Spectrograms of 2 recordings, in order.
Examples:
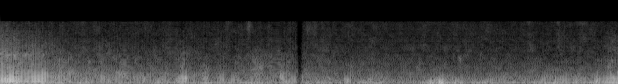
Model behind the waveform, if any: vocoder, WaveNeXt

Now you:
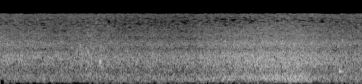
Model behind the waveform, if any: vocoder, BigVGAN v2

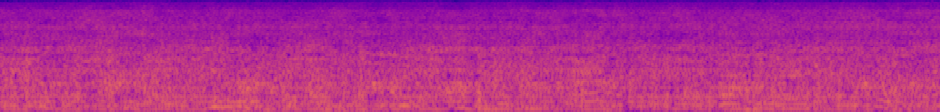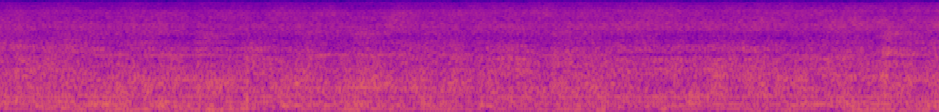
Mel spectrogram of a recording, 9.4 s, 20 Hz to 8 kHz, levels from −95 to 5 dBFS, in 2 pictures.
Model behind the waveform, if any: codec, SNAC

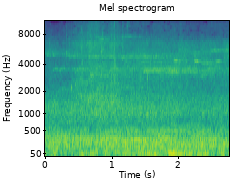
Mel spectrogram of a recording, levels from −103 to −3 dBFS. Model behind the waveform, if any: none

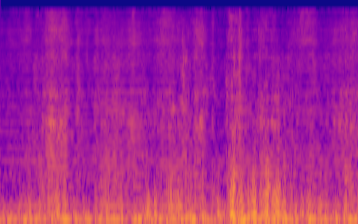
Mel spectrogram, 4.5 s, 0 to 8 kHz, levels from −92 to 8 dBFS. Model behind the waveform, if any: vocoder, HiFi-GAN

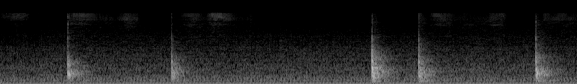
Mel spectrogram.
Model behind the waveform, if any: none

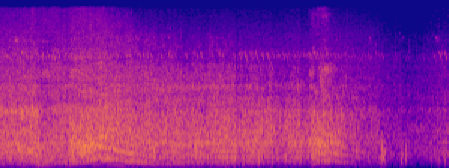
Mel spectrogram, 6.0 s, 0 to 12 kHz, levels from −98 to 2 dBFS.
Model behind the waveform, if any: none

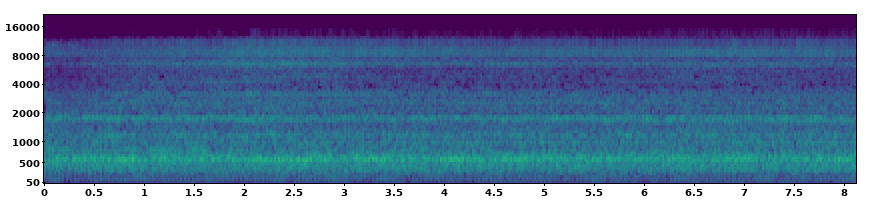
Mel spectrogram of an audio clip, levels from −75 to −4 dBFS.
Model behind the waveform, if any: vocoder, BigVGAN v2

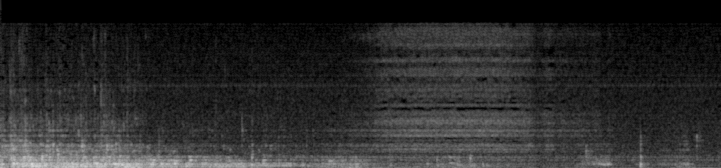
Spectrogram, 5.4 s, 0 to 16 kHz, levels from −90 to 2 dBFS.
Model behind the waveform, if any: vocoder, Vocos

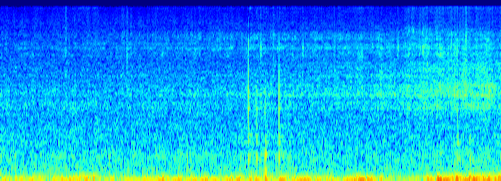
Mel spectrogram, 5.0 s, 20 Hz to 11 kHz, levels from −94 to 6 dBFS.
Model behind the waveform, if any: vocoder, Vocos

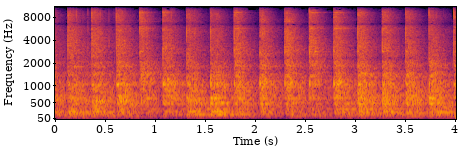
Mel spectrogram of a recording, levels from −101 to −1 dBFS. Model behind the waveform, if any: none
